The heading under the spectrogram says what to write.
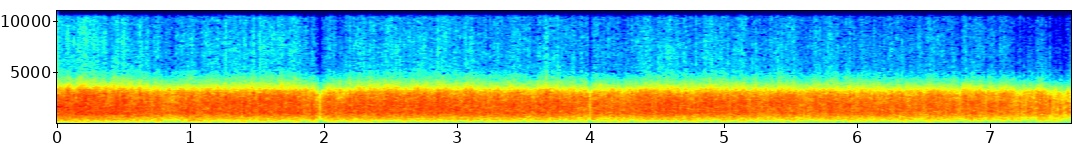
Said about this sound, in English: So here he is, folks. A man the whole world is anxious to hear, but on the other hand... Never mind. Jack Benny, applause.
